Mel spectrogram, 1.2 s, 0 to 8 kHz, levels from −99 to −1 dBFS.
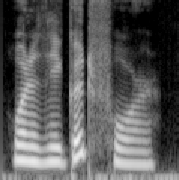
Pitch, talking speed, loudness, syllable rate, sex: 210 Hz, 250 wpm, -18 LUFS, 6.3 syllables/s, female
